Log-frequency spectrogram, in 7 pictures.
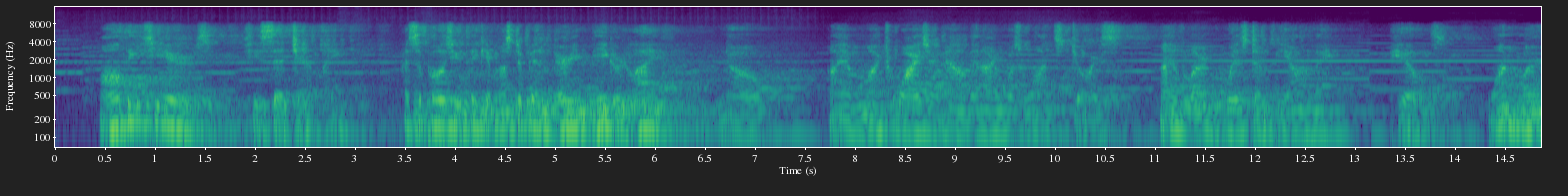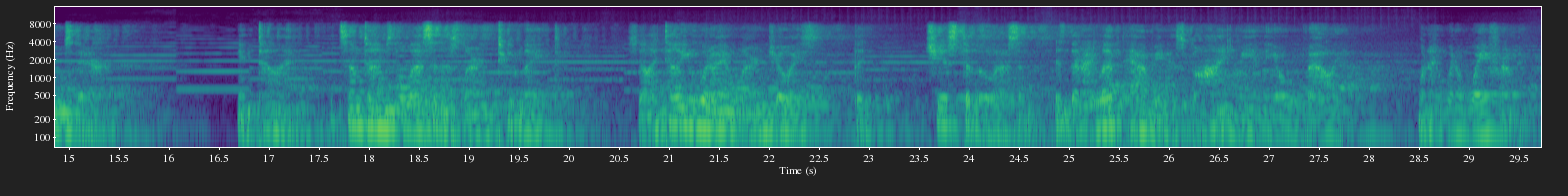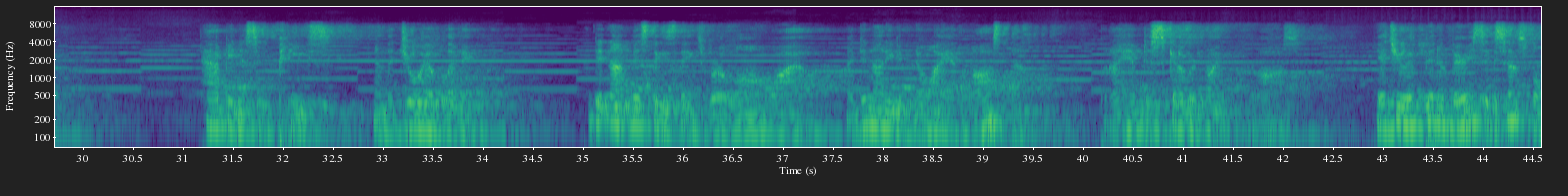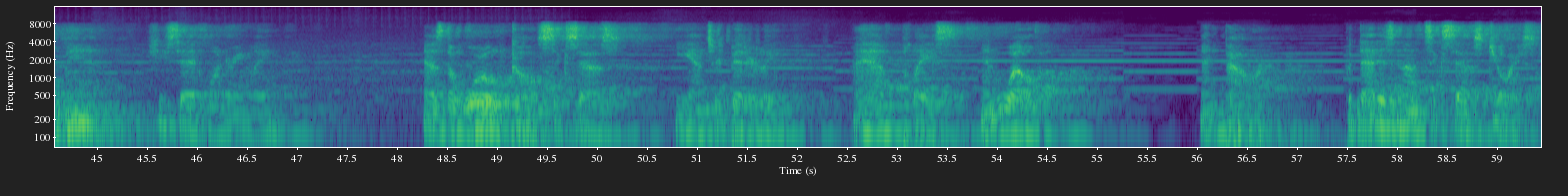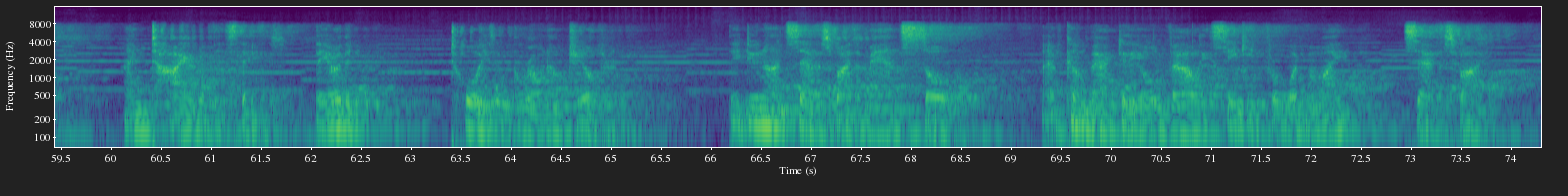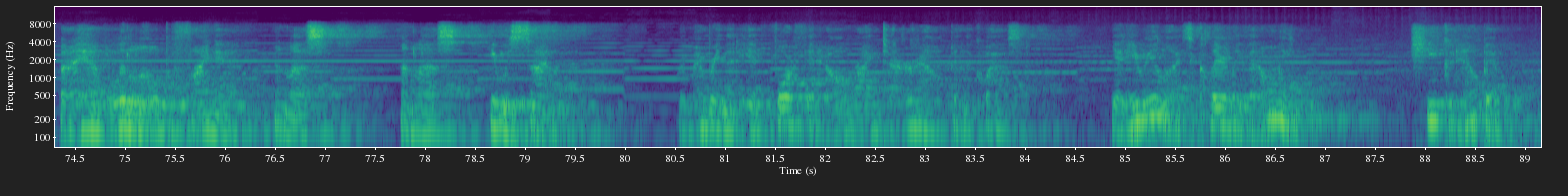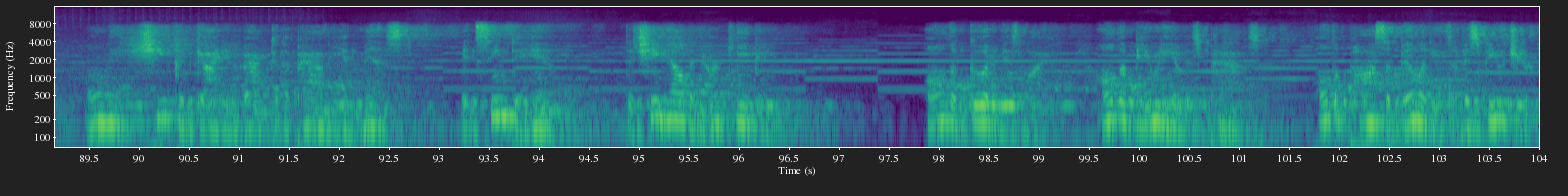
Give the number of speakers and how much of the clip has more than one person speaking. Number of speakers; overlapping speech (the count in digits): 1, no overlap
